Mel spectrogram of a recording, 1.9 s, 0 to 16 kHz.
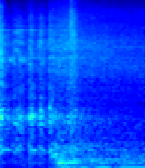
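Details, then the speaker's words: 2008 LT Ford Focus 2.0 Duratec no-start with U1900, after PATS module initialization: engine cranks briefly, catches and settles into a smooth, even idle with no misses or knocks, then accelerates; normal start, fix confirmed. "And it's idling, it's running, it's accelerating. Just what you expect from a Ford Focus."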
